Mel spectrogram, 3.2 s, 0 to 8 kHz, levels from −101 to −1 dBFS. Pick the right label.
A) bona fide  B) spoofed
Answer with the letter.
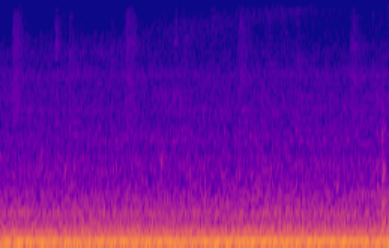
A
